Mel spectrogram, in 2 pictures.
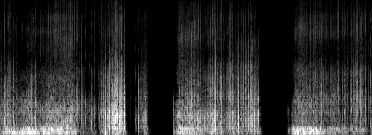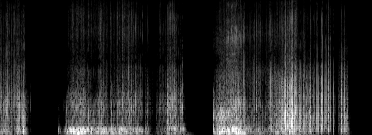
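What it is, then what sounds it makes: Foam microphone windscreen. Two long nail tips scratch across the top of a round purple foam microphone windscreen, making a dense, rough scraping with a heavy low rumble. The scratching comes in five long bursts separated by short silences.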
